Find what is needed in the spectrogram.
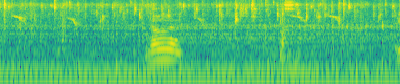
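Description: Steady sizzle and hiss of hot dogs frying in a wok on a portable butane gas stove, with small ticks and pops throughout.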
